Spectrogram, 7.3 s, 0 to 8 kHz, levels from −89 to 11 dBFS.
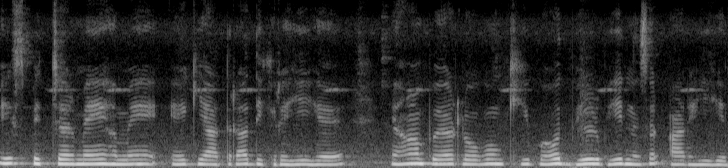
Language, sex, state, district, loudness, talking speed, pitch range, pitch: Hindi, female, Haryana, Rohtak, -15 LUFS, 165 wpm, 200-220 Hz, 210 Hz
